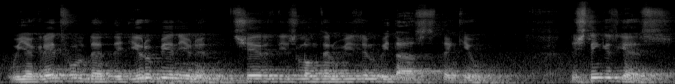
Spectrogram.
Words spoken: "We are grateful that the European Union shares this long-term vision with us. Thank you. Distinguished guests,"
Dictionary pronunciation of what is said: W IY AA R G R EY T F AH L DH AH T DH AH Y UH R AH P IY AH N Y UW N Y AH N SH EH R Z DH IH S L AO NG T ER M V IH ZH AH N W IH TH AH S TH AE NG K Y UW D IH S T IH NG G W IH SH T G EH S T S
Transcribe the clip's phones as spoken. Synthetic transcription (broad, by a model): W IY AA R G R EY T F AH L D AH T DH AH Y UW R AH P IY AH N Y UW N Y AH N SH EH R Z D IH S L AO NG T ER M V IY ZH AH N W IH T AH S T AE NG K Y UW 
